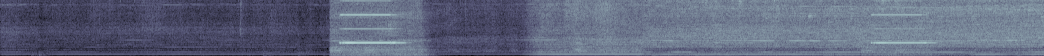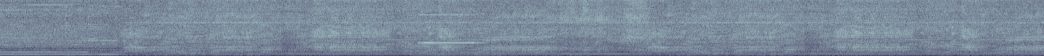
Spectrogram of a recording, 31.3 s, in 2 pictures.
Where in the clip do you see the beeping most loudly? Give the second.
5 s.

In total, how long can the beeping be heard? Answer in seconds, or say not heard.
4 s.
